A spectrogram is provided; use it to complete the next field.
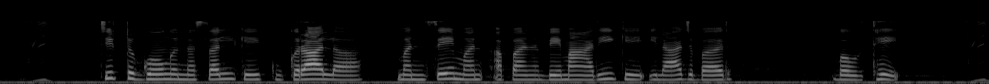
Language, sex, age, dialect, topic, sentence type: Chhattisgarhi, female, 18-24, Central, agriculture, statement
